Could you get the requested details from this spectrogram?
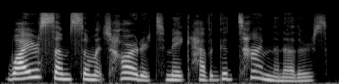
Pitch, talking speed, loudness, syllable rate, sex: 225 Hz, 250 wpm, -20 LUFS, 5.4 syllables/s, female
